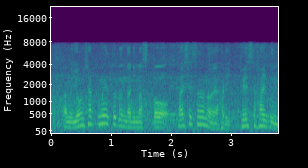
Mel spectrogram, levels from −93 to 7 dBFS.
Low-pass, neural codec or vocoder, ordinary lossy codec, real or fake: none; none; none; real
